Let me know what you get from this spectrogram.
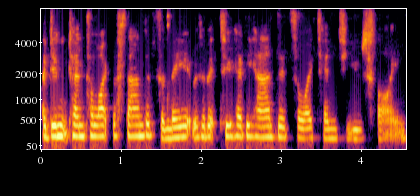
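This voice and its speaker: A woman speaks at a fairly low pitch and a fairly quick pace. Her voice is somewhat breathy. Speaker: photographer giving a club talk. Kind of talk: tutorial. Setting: video call. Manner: fast.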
